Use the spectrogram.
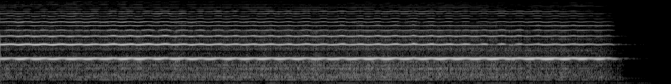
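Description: Nothing here sounds broken: the music runs its whole course without a single glitch catching the ear.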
